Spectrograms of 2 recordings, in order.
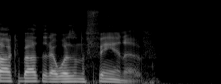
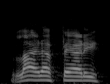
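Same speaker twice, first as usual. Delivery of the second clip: imitating the Godfather; 6 semitones higher, 6 dB quieter than usual. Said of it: "as they say".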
